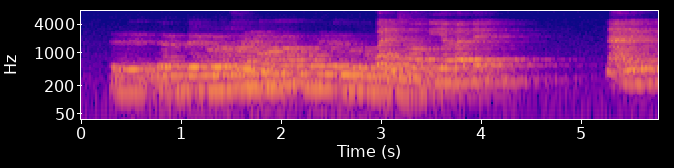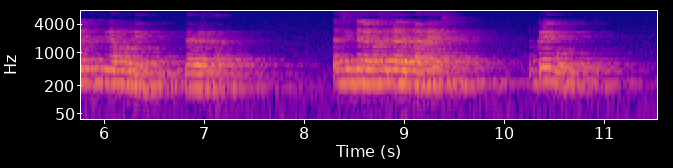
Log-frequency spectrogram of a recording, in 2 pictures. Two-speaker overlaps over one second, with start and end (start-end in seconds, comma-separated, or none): 1.8-3.3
